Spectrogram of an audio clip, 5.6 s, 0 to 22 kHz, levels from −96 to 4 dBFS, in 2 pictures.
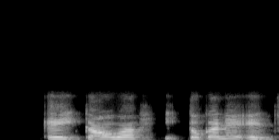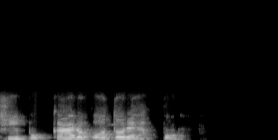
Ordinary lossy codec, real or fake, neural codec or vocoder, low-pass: Opus, 24 kbps; real; none; 7.2 kHz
